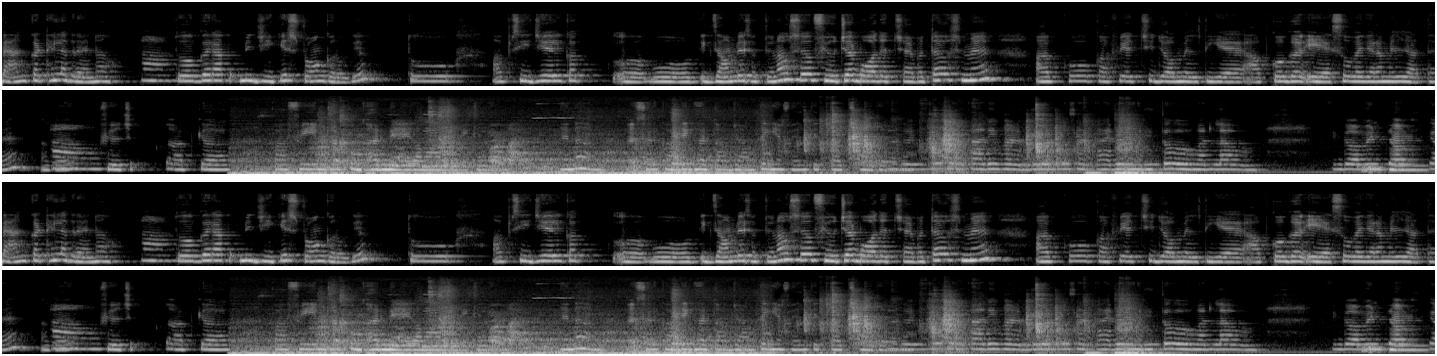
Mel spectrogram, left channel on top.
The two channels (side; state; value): both; identical; correlation 1.00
